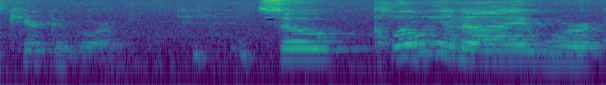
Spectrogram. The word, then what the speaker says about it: Kierkegaard: kierkegoor and he said I don't know that's how they say it there now so I was like all right well I guess it's kierkegor so Chloe and I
